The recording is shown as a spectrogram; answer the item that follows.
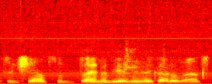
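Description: A man talking over a telephone line, the voice narrow and cut off above the mid-highs, with a steady low mains hum underneath.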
